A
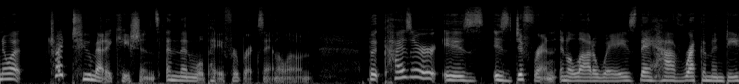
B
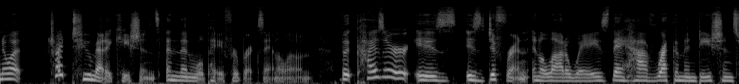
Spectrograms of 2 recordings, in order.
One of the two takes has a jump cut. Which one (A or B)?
B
